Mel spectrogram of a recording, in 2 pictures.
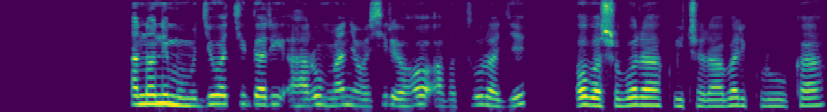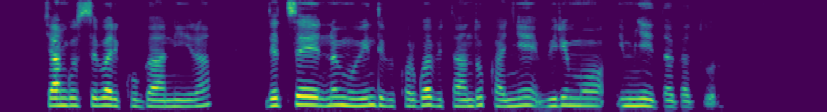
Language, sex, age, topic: Kinyarwanda, female, 25-35, government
